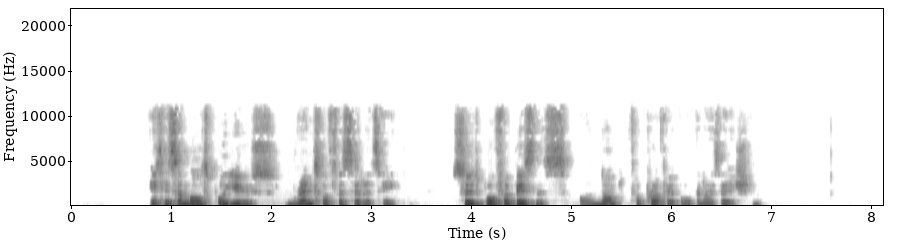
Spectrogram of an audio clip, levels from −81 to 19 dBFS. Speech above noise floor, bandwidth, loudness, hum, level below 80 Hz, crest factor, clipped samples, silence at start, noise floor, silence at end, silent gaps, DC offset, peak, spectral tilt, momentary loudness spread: 64 dB; 11.5 kHz; -20 LUFS; none; -64 dBFS; 18 dB; under 0.1%; 0.8 s; -83 dBFS; 1.25 s; none; under 0.1%; -2 dBFS; -4 dB/octave; 12 LU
